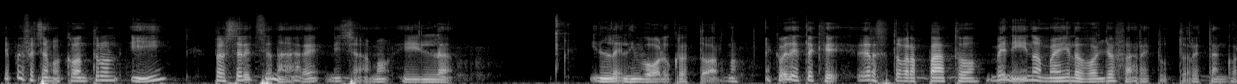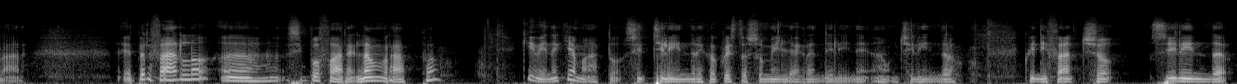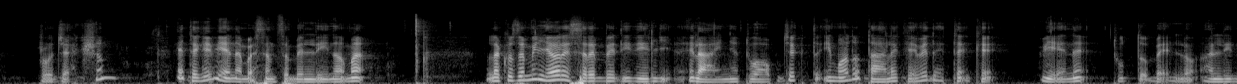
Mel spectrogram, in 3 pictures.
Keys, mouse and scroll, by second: 1.3 ctrl+i, 5.7-7.5 middle drag, 28.8-31.8 drag, 33.4-36.1 middle drag.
